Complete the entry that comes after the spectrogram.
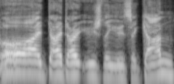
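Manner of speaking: very slow, deliberate, drawn-out detective voice. Retelling a chat about a detective and a gun, you act out his reply in a put-on character voice. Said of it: "I'm doing the voices now".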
